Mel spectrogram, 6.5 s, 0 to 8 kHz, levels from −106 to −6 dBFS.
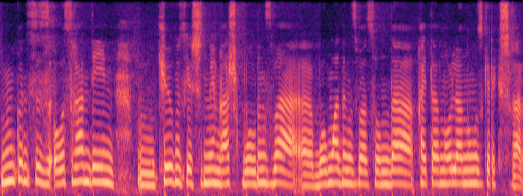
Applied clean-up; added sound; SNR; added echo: none; none; none; none.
